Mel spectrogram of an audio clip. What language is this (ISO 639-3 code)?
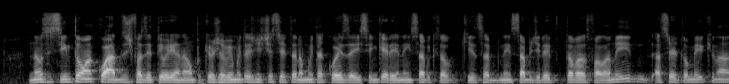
por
